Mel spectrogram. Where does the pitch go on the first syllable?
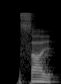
falling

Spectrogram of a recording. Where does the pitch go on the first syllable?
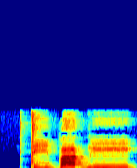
high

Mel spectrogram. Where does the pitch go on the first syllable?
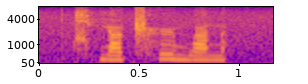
rising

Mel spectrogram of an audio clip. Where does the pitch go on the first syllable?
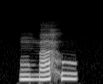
low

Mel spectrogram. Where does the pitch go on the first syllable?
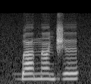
high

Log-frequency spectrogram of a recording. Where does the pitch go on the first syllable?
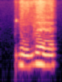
low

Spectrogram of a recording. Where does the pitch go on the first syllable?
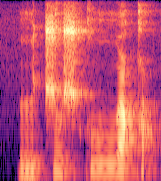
low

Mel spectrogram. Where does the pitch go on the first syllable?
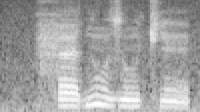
low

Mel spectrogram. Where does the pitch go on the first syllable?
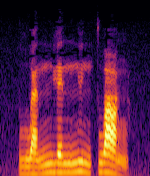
rising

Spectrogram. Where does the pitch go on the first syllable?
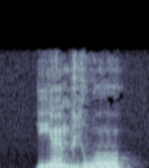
low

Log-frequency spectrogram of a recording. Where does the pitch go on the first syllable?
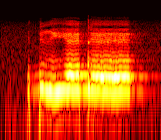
low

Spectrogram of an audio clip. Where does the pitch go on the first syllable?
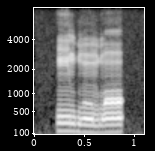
high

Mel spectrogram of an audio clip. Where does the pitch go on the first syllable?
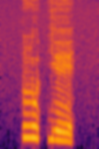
falling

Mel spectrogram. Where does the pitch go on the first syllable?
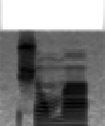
high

